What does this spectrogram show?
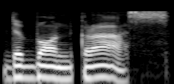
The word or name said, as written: de bonne grace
